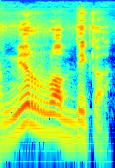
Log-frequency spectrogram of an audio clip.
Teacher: ادغام تام اس لیے کہتے ہیں کیونکہ وہاں پر نون ساکن اور تنوین کی جو ساؤنڈ ہے وہ 100% مکس ہو جاتی ہے لام اور را میں، اور ادغام بلا غنہ اس لیے کہتے ہیں کیونکہ یہاں پر ناک میں آواز نہیں چھپتی ہے، یہاں پر غنہ نہیں ہوتا ہے۔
